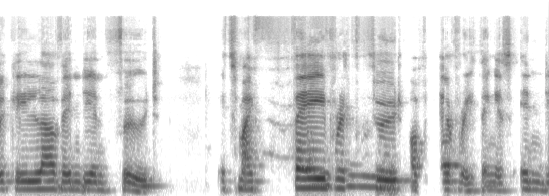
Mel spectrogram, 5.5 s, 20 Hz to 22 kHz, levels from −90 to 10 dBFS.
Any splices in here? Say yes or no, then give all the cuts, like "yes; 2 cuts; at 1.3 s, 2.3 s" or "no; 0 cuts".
no; 0 cuts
